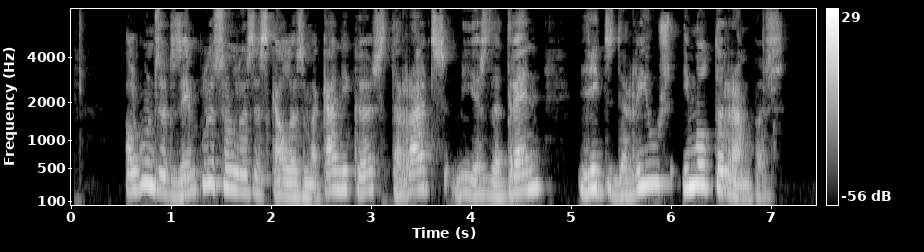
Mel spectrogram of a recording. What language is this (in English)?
Catalan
